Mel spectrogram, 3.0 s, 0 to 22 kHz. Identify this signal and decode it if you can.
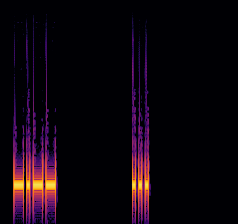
Morse code, heard as a keyed tone, about 30 wpm, spaced as for 8 wpm, 700 Hz. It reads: YS
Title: USA Call Signs - 6 Characters - 8x Character Spacing - 30wpm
